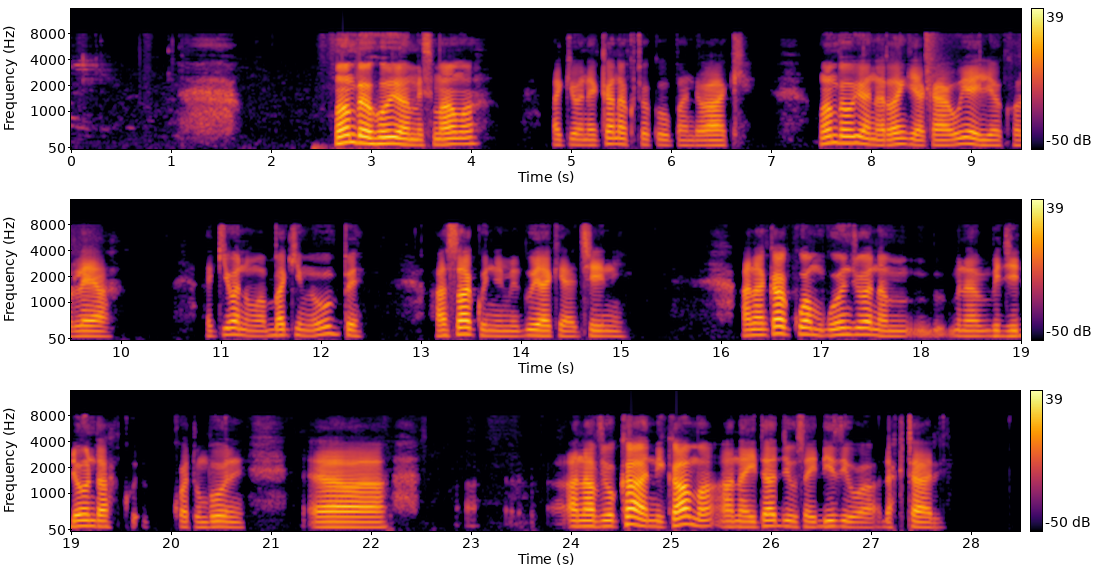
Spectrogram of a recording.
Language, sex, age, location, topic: Swahili, male, 18-24, Nakuru, agriculture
